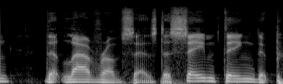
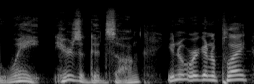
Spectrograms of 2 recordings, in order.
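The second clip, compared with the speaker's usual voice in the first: ordinary delivery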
